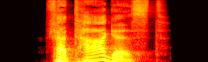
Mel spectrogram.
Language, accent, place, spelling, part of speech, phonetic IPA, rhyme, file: German, Germany, Berlin, vertagest, verb, [fɛɐ̯ˈtaːɡəst], -aːɡəst, De-vertagest.ogg
- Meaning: second-person singular subjunctive I of vertagen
